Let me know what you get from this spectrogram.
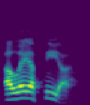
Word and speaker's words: aletheia: And the word is aletheia. Aletheia is the way it's pronounced.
